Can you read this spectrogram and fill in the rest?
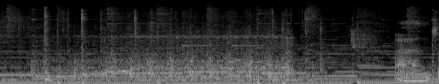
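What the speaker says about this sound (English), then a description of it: "I've got my little bit of starting fabric in the sewing machine" A domestic sewing machine stitches quilt fabric pieces together at a quarter-inch seam, a fast steady mechanical whirr with regular needle clatter that pauses briefly near the end before starting again.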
